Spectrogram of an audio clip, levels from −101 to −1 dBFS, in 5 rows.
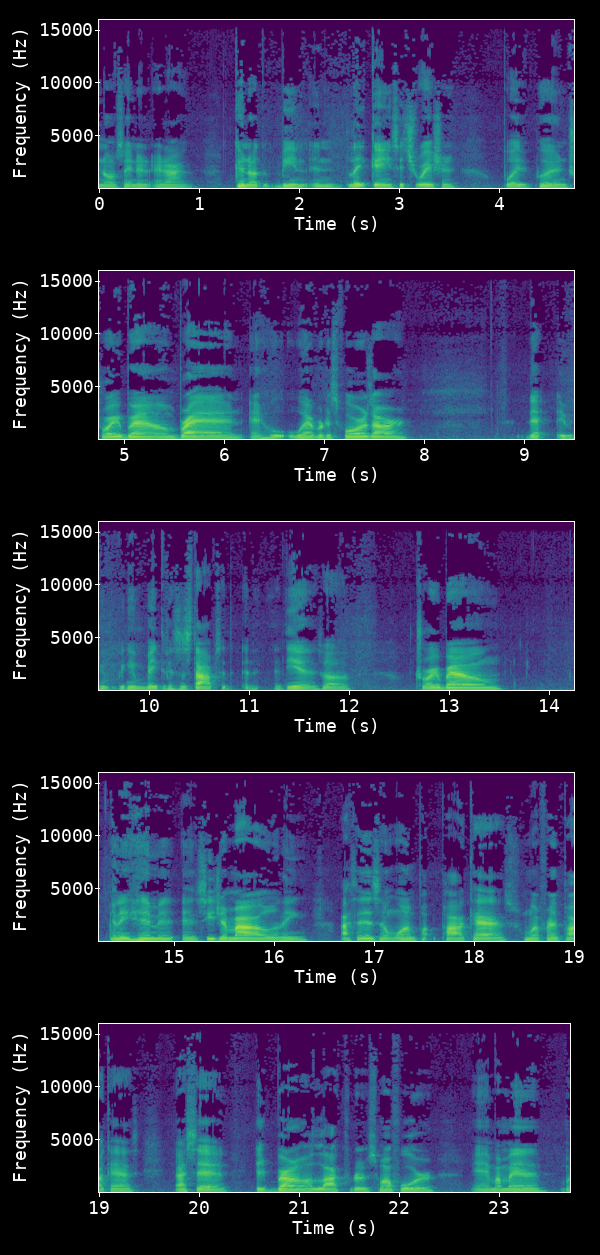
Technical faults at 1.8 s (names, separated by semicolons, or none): none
